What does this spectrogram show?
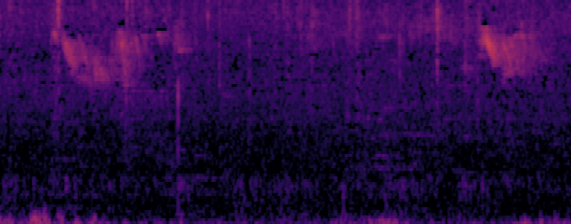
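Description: Faint bird chirps, a few short falling calls, over a low rumble with a few light clicks.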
